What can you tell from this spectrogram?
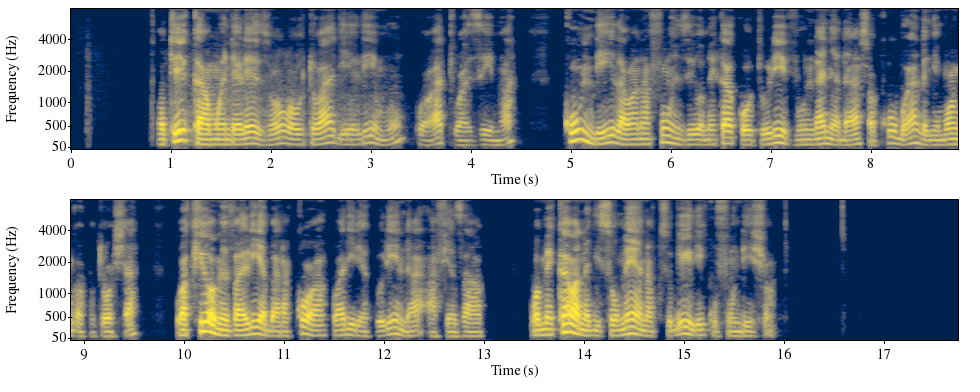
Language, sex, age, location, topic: Swahili, male, 25-35, Dar es Salaam, education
